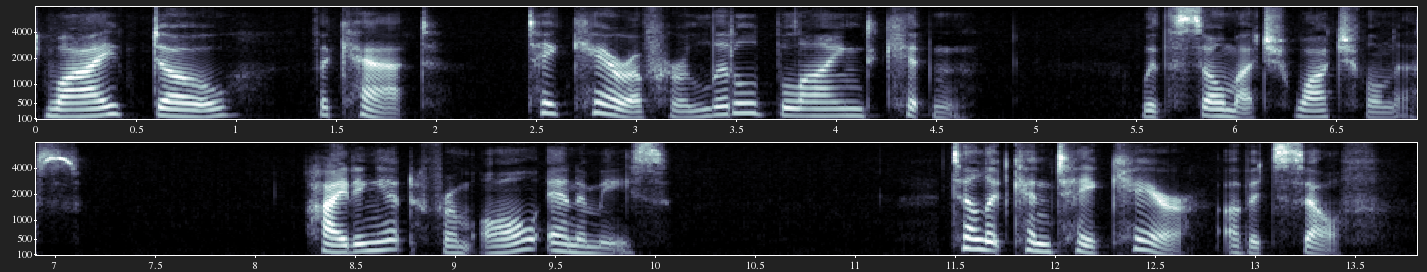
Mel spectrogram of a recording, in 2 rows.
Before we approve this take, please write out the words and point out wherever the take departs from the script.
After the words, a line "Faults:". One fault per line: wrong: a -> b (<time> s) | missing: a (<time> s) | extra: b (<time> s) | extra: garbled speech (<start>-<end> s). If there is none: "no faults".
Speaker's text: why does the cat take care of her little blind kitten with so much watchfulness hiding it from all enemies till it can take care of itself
why doe the cat take care of her little blind kitten with so much watchfulness hiding it from all enemies till it can take care of itself
Faults:
wrong: does -> doe (0.6 s)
